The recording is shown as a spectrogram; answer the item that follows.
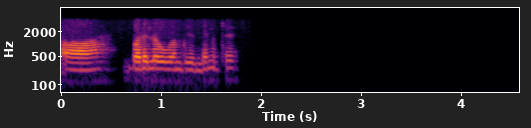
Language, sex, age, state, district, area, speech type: Dogri, male, 30-45, Jammu and Kashmir, Reasi, rural, conversation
